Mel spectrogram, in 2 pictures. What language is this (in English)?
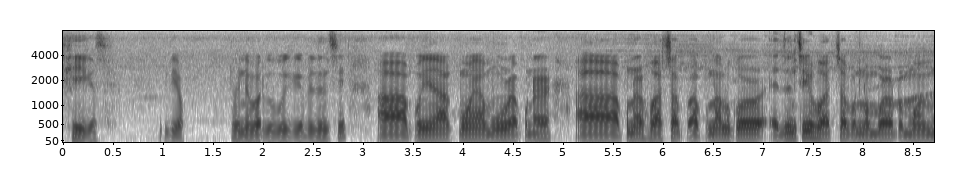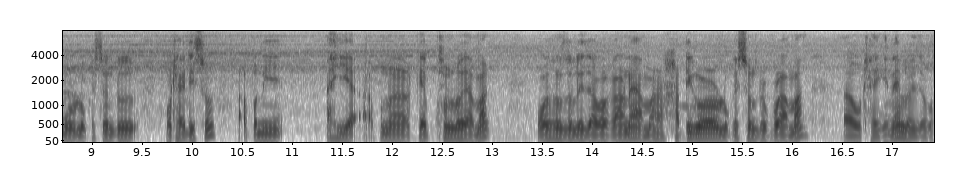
Assamese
